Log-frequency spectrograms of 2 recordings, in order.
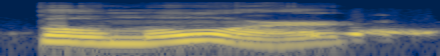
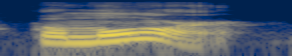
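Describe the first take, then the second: First: The stress is on the first syllable. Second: The stress is on the second syllable. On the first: The speaker calls it wrong. "I hear everybody saying" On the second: The speaker calls it right. "The emphasis is on the more"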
